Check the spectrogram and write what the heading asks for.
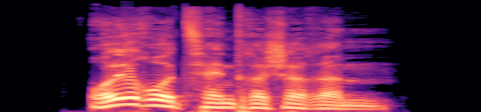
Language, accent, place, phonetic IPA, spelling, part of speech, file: German, Germany, Berlin, [ˈɔɪ̯ʁoˌt͡sɛntʁɪʃəʁəm], eurozentrischerem, adjective, De-eurozentrischerem.ogg
- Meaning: strong dative masculine/neuter singular comparative degree of eurozentrisch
